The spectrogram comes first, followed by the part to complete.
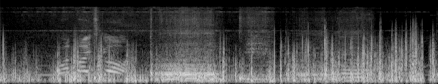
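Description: Indistinct voices of a sailing yacht's crew over a steady rush of wind and water as the boat sails fast through choppy sea.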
